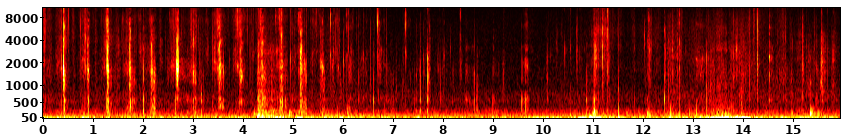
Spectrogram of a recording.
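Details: Cat mukbang ASMR in a small room: rapid crunching and chewing, about three bites per second in irregular bursts, with louder rustling handling noises near the middle and the end, and a low hum throughout.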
